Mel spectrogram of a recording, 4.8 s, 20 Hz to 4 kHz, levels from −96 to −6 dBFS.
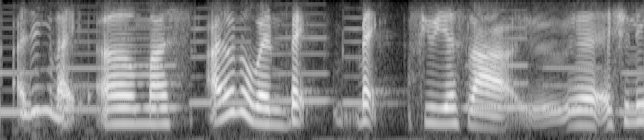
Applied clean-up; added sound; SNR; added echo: none; Wind instrument, woodwind instrument; 16 dB; none.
